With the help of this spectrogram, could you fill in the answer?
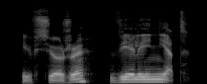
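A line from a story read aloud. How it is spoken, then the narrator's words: Stern command. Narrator (Russian): сказала строго, словно давала команду собаке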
